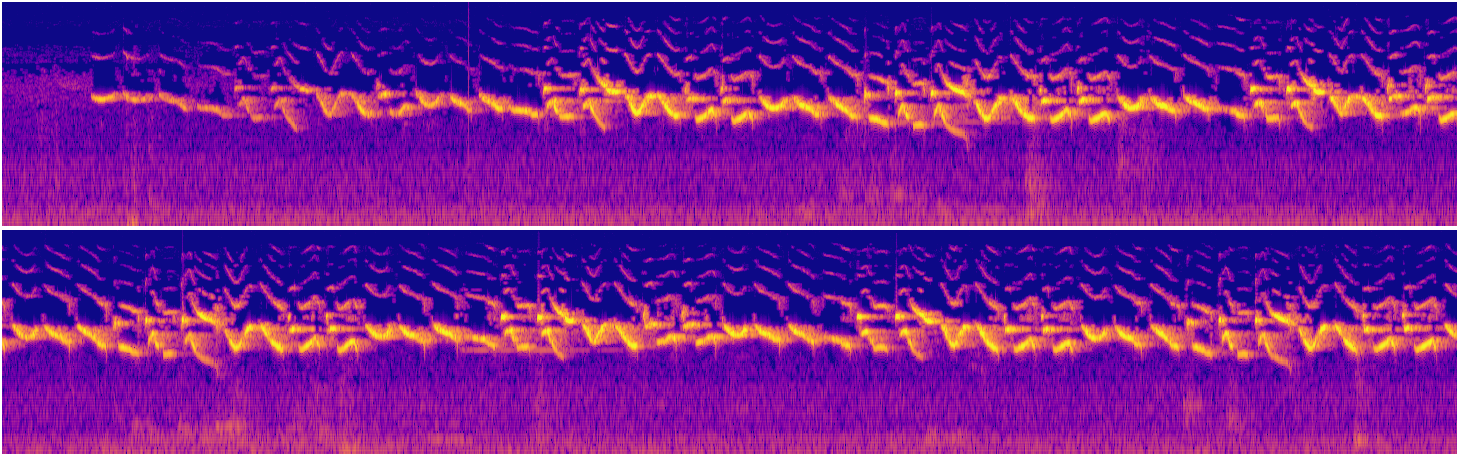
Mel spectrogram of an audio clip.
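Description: A male chestnut-bellied seed-finch (curió) sings its fast, unbroken whistled song in the Paracambi clássico dialect. The song starts about a second in and grows louder over the first few seconds.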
